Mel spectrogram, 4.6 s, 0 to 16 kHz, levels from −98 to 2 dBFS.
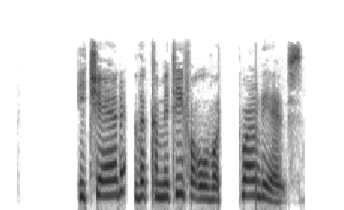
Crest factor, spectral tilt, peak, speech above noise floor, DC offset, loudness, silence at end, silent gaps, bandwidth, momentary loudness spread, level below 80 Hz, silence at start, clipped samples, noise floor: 18 dB; -3 dB/octave; -2 dBFS; over 72 dB; under 0.1%; -19 LUFS; 0.6 s; 1.69-1.78 s, 2.97-3.18 s; 7.8 kHz; 8 LU; -66 dBFS; 1.05 s; under 0.1%; under -90 dBFS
